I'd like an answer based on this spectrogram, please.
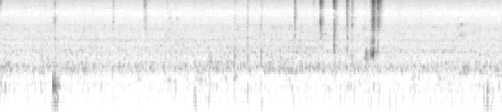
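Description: Tabletop handling sounds: a knock about a second in as the slime glue bottle is set down, then a plastic stirrer scraping and tapping in a small plastic cup of slime, with a few sharp clicks in the second half. A steady background hum runs underneath.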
